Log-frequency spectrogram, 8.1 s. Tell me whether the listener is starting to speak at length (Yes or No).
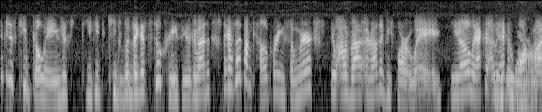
No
